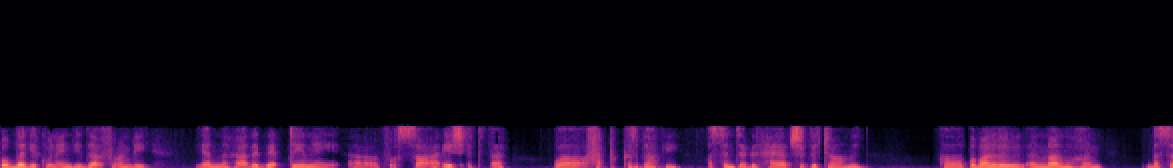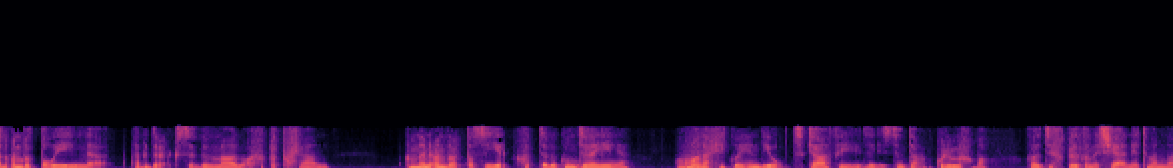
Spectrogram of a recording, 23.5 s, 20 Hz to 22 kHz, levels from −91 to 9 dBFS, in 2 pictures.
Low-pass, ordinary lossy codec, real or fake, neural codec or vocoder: 5.4 kHz; MP3, 32 kbps; fake; codec, 16 kHz, 0.5 kbps, X-Codec, HuBERT features, trained on balanced general audio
